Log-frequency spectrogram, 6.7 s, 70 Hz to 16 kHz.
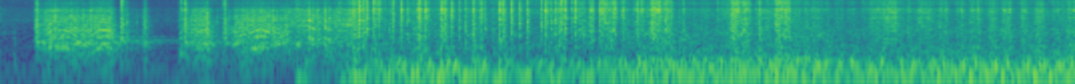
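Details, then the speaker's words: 1969 Dodge Charger engine abandoned for decades, mismatched heads and spark plugs, one piston broken, a valve broken off: cranks, catches and runs lumpy with ragged pulses, smoking heavily; rough running from internal damage. "it's smoking like a freight train but it ran two different heads two different style spark plugs one piston broken a valve broken off in it and it fired up and idled for the first time in decades"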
